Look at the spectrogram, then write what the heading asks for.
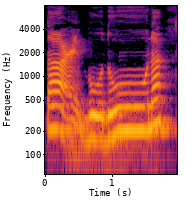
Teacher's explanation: ता को आइन के साथ मिलाकर पढ़ेंगे, बा के ऊपर पेश है और दाल के ऊपर भी पेश है, लेकिन दाल के बाद वाव मद्दा भी है तो दाल को लंबा करके भी पढ़ेंगे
